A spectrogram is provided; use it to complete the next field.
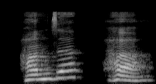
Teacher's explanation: Aqsa is deepest, so it's going to pronounce deeper sounds, hamza, and then ha. Let the air go inwards till your bottom of your throat.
